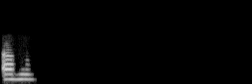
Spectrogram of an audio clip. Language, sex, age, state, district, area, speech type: Dogri, female, 18-30, Jammu and Kashmir, Samba, rural, conversation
